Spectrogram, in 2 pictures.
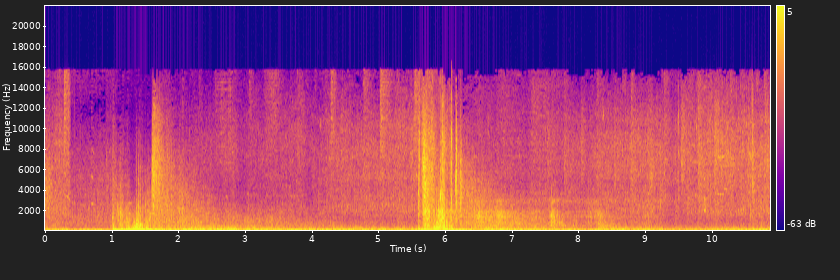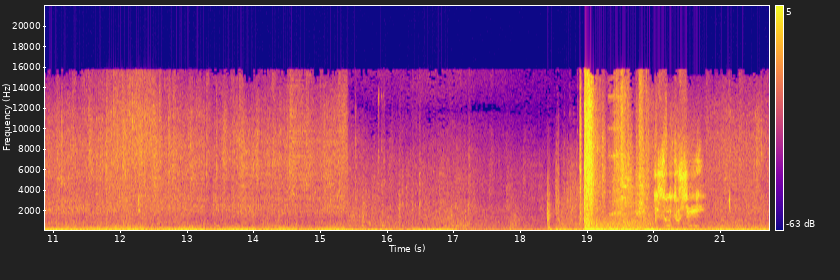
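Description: A 105mm tank gun firing in World of Tanks, heavy booming shots with long rumbling decay heard a few times amid constant engine and battle noise, with someone talking over the game.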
